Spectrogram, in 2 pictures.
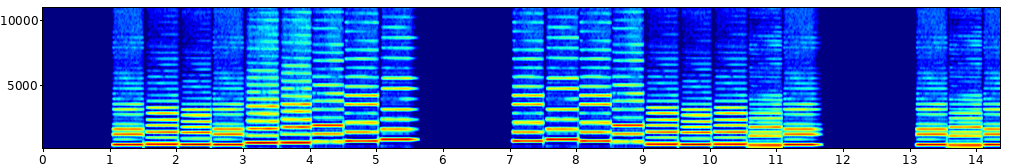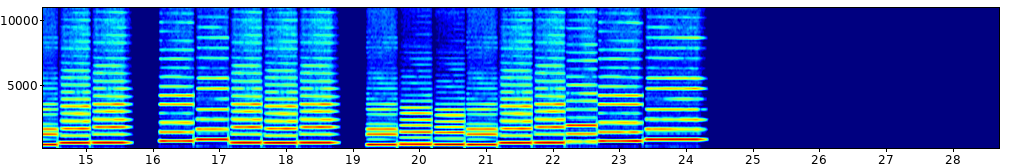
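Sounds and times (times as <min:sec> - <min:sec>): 
musical poem: 0:01.1 - 0:05.6, 0:07.0 - 0:11.7, 0:13.1 - 0:24.4.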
